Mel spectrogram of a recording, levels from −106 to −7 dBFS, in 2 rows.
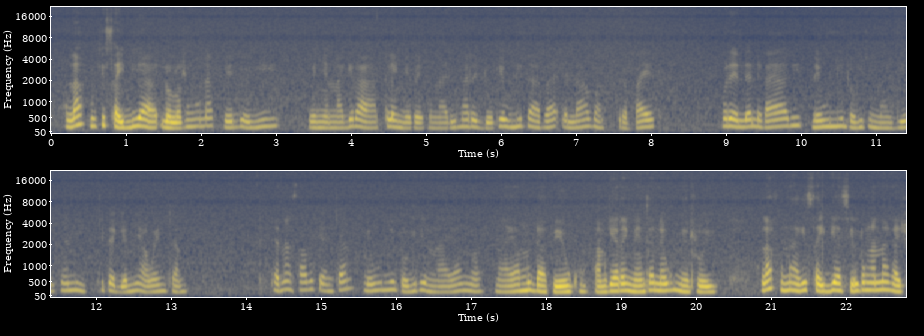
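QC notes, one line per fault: No system faults can be heard in the signal; the room background and the level shifts shortly after the start and again late in the clip, where the talker moves relative to the microphone, belong to the recording itself.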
